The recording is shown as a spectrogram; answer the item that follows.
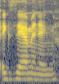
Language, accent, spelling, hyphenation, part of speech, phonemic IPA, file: English, US, examining, ex‧am‧in‧ing, verb / adjective / noun, /ɪɡˈzæmɪnɪŋ/, En-us-examining.ogg
- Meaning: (verb) present participle and gerund of examine; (adjective) Tending to examine or engaged in close examination; studiously observant; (noun) examination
